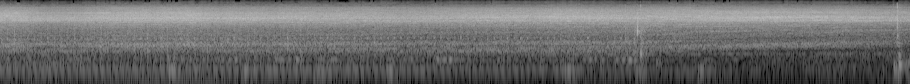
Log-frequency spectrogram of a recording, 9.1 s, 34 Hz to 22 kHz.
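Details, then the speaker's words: Bissell Symphony 1132 vacuum and steam mop after steam pump replacement, on high with trigger pulled: steady strong steam hiss with faint thumping clicks, no sputtering; normal steam output. "hear that thumping noise I guess that's plenty that's normal here the steam"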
